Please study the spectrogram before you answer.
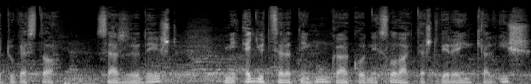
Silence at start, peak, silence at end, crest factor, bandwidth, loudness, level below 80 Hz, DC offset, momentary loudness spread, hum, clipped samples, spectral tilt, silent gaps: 0 s; 0 dBFS; 0 s; 20 dB; 16 kHz; -20 LUFS; -36 dBFS; under 0.1%; 8 LU; none; under 0.1%; -4.5 dB/octave; none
